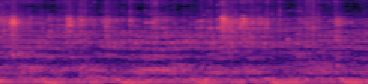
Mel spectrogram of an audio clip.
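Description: Tractor engine running steadily as it pulls a soil-loading trolley driven from its PTO shaft, with a low throb recurring a few times a second.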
